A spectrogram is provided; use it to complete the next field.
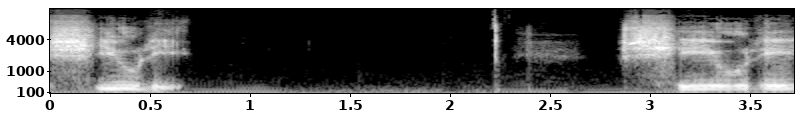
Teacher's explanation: তো ই শ্রুতি যেমন হচ্ছে শিউলি, শিউলি, শির এর পরে ই, তারপরে উতে যাওয়ার জন্য মাঝখানে একটা তোমার ধ্বনি উৎপন্ন হয়ে যায়, সেটাকে বলে অর্ধস্বর, ওটা হচ্ছে ই শ্রুতি।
